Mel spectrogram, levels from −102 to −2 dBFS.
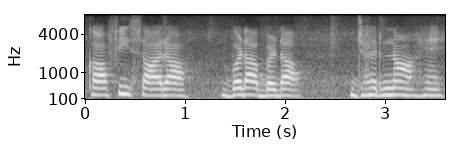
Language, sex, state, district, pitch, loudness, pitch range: Hindi, female, Haryana, Rohtak, 220 Hz, -14 LUFS, 215-235 Hz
